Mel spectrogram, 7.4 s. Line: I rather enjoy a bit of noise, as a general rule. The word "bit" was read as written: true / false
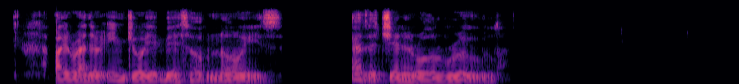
true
